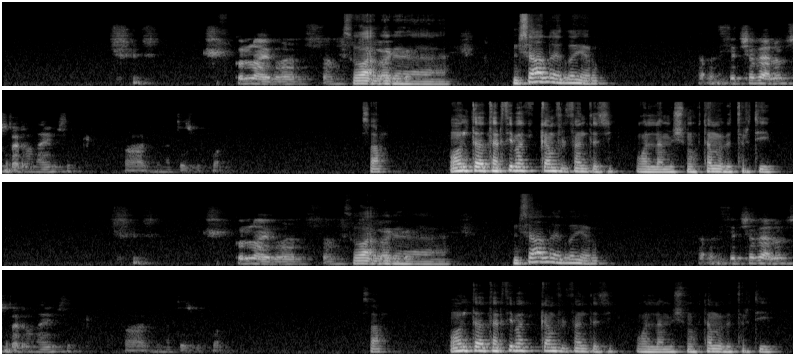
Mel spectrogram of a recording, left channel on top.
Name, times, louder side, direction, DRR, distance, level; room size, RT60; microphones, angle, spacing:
voice 1, 1.1-1.5 2.0-4.1 4.6-4.7 7.0-8.6 9.1-10.1, left 2 dB, 55° left, 1.8 m, -31 dB
voice 2, 3.4-4.5 5.1-6.0 11.6-11.8 12.4-15.6, left 3 dB, 85° left, 0.8 m, -21 dB
20.5 x 7.6 x 6.4 m
head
